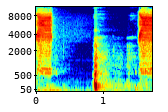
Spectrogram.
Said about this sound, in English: It's a woodcock.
